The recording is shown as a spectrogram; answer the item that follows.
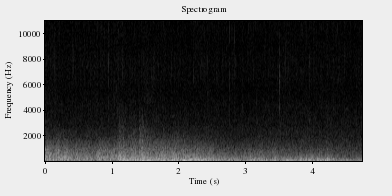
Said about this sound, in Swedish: Och denna natt blåser det upp till en kraftig storm.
